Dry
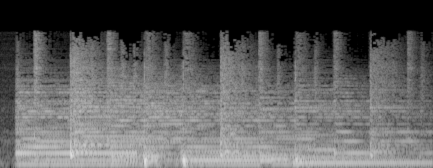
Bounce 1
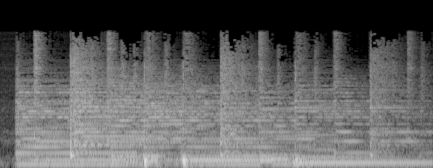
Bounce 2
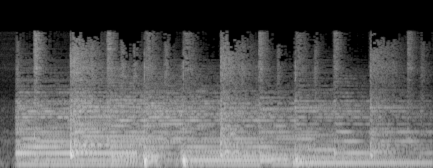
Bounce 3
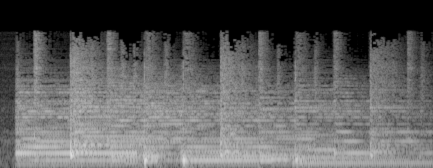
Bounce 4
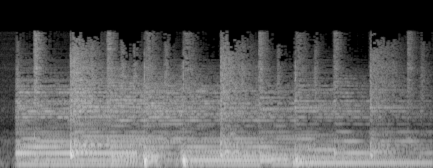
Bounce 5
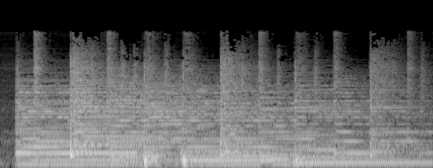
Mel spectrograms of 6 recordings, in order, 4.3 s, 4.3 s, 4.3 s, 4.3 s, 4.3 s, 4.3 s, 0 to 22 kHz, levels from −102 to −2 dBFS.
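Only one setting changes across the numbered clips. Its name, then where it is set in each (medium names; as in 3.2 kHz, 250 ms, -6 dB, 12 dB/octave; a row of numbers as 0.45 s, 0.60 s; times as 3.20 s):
peaking EQ, frequency: 300 Hz, 3 kHz, 71 Hz, 890 Hz, 8.5 kHz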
